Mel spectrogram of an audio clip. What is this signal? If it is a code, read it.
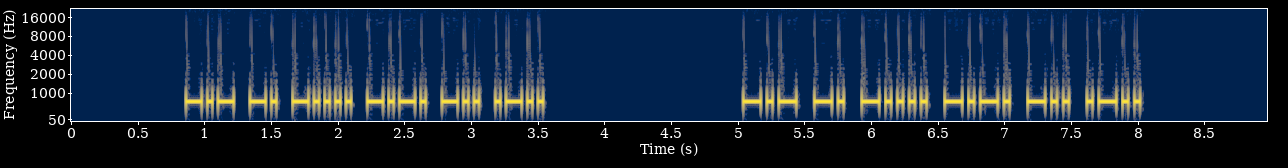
Morse code, heard as a keyed tone, about 30 wpm, 700 Hz. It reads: KN6CDL KN6CDL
